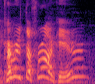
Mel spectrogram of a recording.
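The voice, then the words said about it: Kermit the Frog impression. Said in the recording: “It's not a bad Kermit the Frog impression.”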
